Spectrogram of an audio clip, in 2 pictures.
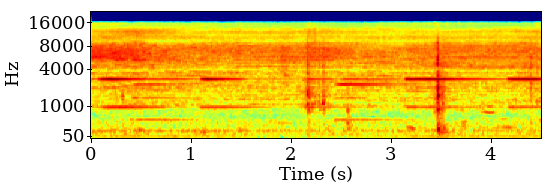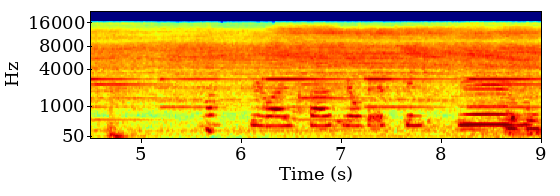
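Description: Breathing equipment hisses steadily.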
